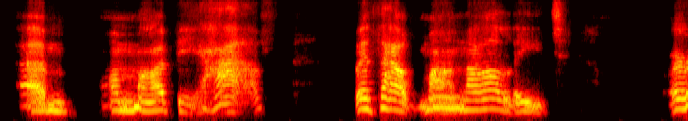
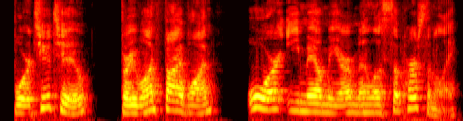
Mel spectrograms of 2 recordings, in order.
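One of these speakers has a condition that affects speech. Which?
The first: severe anoxic brain injury; severe, wheelchair; early unable to speak, tracheostomy, sometimes types to communicate.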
